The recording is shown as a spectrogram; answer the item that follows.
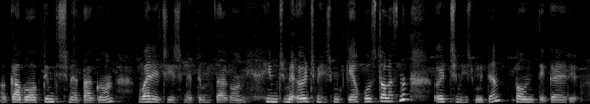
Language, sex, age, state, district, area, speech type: Kashmiri, female, 18-30, Jammu and Kashmir, Budgam, rural, spontaneous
